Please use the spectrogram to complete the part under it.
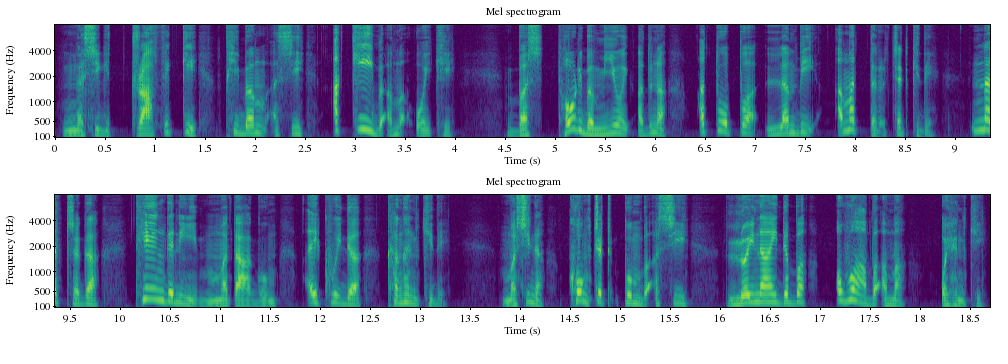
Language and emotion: Manipuri, angry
